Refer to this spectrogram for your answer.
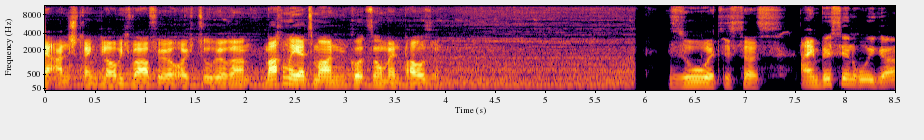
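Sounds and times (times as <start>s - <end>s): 
speech: 0.0s - 4.1s, 6.2s - 8.4s
ride-on lawnmower engine droning: 0.0s - 5.9s.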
